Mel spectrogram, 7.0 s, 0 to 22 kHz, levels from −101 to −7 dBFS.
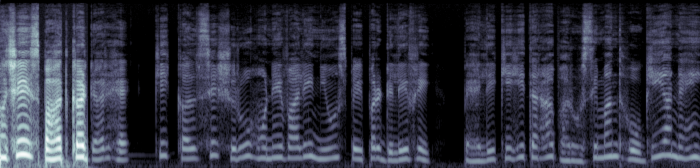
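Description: The likely fault from 0.87 s, just after "इस बात का", to the end is one channel inverted. With one side's polarity flipped, the centred speech cancels when summed to mono, dropping by about 31 dB to a faint remnant of whatever differs between channels.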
